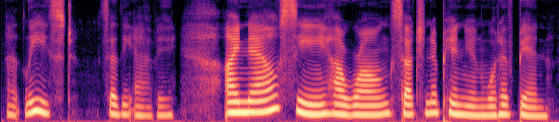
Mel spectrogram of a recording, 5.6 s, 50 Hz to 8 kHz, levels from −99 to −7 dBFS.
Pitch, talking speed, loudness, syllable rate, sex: 190 Hz, 170 wpm, -17 LUFS, 4.0 syllables/s, female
